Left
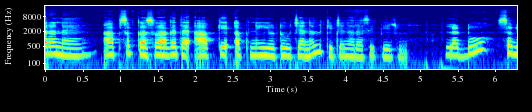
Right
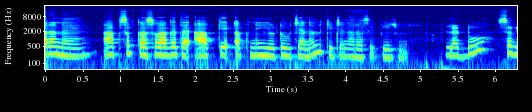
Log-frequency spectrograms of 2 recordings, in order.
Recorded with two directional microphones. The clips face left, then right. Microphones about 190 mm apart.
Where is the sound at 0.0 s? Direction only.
25° left (ahead or behind).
